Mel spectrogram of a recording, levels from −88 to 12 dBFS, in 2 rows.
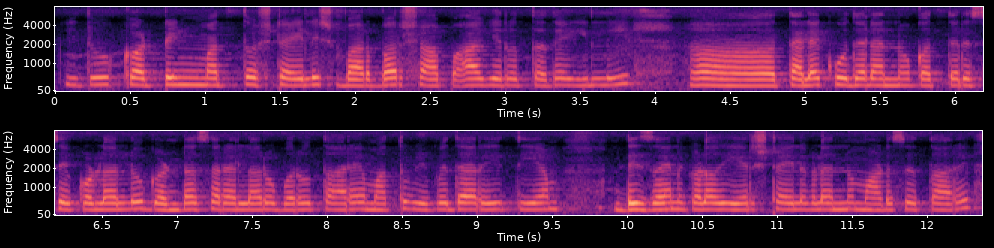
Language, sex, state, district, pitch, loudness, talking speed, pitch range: Kannada, female, Karnataka, Chamarajanagar, 225 Hz, -18 LUFS, 100 wpm, 220-235 Hz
